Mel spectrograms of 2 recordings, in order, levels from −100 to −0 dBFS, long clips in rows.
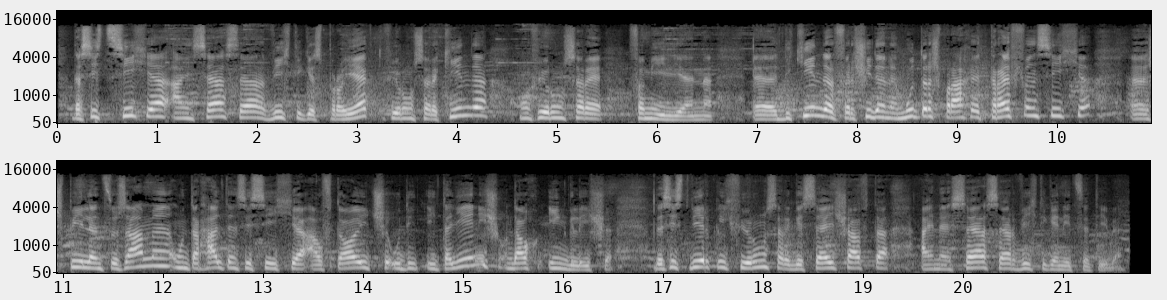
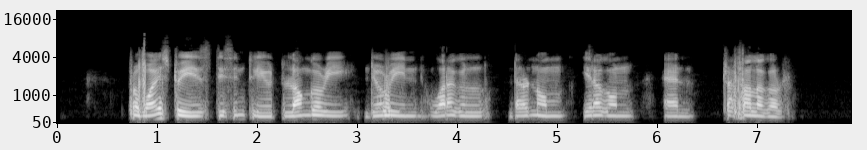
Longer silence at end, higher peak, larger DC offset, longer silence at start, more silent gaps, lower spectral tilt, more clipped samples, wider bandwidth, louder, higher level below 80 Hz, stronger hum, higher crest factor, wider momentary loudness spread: second, 0.2 s vs 0.6 s; second, -6 dBFS vs 0 dBFS; neither; second, 0.05 s vs 0.75 s; neither; about the same, -5 dB/octave vs -6 dB/octave; neither; first, 13.5 kHz vs 6.8 kHz; second, -25 LUFS vs -19 LUFS; about the same, -66 dBFS vs -70 dBFS; neither; about the same, 18 dB vs 20 dB; about the same, 11 LU vs 12 LU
